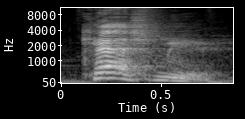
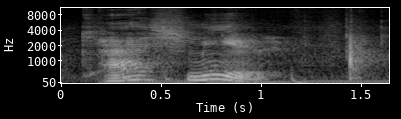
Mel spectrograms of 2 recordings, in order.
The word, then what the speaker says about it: Kashmir: don't butcher this i want to say it's pronounced cashmere yes live from celebration day official video the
